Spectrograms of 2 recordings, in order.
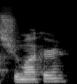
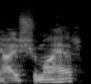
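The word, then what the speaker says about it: Schumacher: correct but guys I saw comments about Schumer pronunciation and it is not Schumaker it's actually I was right it's Mii shumer is his right pronunciation in his name uh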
